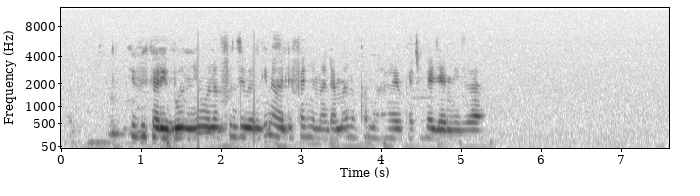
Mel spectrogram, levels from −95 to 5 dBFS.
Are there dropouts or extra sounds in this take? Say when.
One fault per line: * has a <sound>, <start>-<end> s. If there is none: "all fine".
all fine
